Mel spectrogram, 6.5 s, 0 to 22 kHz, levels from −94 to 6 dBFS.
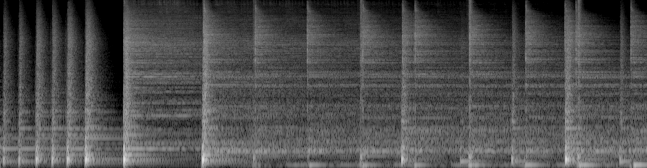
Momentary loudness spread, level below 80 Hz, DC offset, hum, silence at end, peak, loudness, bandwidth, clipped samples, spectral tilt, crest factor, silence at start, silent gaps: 15 LU; -48 dBFS; under 0.1%; none; 0 s; 0 dBFS; -27 LUFS; over 20 kHz; under 0.1%; -4.5 dB/octave; 26 dB; 0 s; none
